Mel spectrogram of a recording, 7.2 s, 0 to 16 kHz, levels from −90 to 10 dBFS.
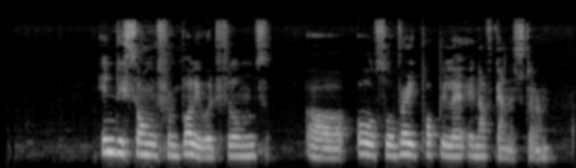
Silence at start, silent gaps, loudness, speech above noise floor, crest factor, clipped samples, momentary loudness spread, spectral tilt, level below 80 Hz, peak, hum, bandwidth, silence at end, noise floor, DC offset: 1.25 s; none; -26 LUFS; 40 dB; 16 dB; under 0.1%; 11 LU; -4.5 dB/octave; -82 dBFS; -12 dBFS; none; 11.5 kHz; 0.35 s; -66 dBFS; under 0.1%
